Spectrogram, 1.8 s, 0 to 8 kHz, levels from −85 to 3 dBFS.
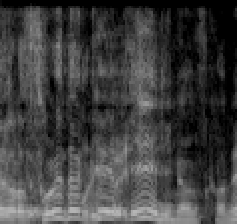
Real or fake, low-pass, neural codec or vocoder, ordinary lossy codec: fake; none; codec, 16 kHz, 8 kbps, FunCodec, trained on LibriTTS, 25 frames a second; none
